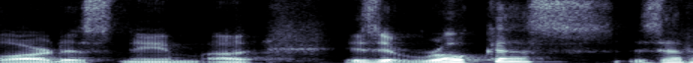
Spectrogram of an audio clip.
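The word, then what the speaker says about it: Rokas: uh another martial artist named uh is it rokus is that how you pronounce uh yeah rocus over it yeah and rocas has a really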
